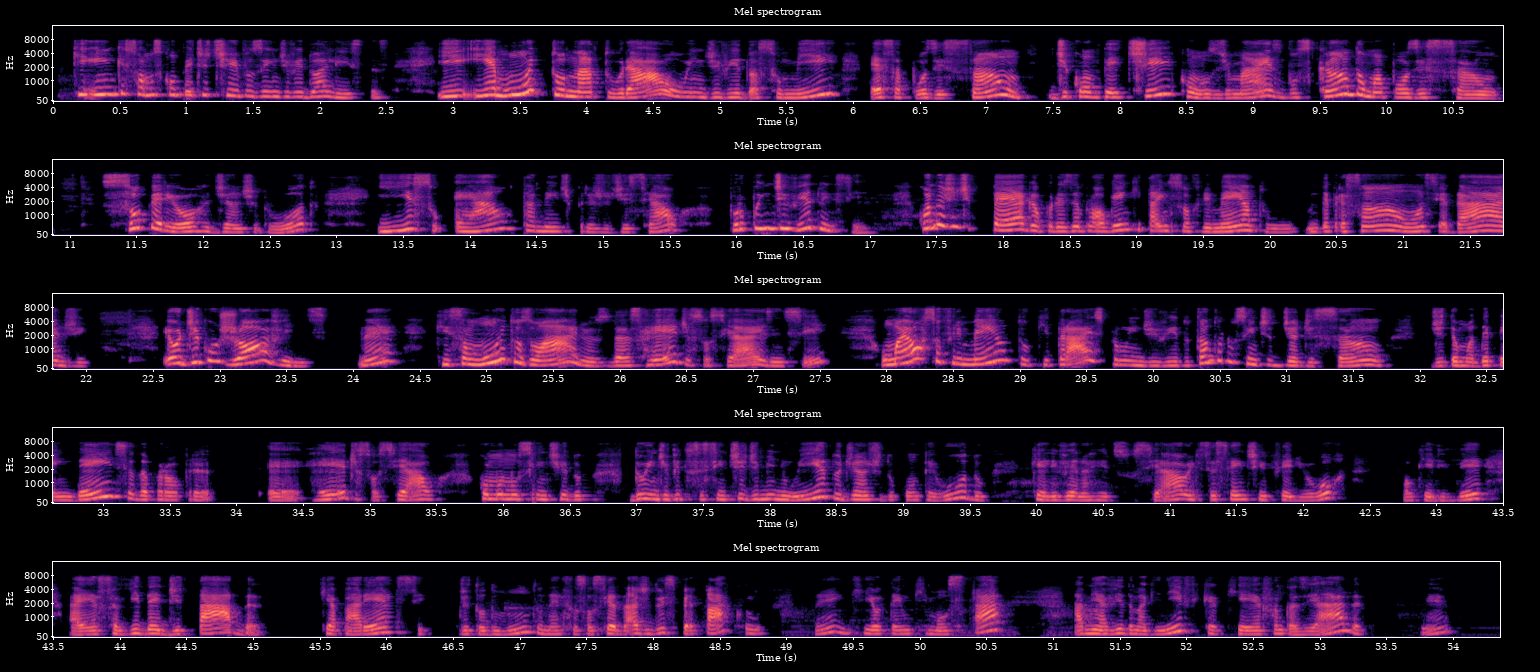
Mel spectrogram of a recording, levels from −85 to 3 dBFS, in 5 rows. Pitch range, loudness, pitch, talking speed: 180-265 Hz, -26 LUFS, 205 Hz, 155 wpm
